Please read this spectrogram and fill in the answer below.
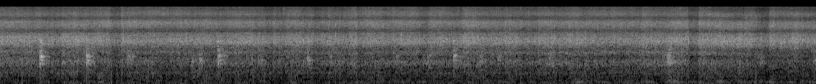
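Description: Cauliflower florets and potato cubes frying in hot oil in a karahi: a steady sizzle with a few small pops scattered through it.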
